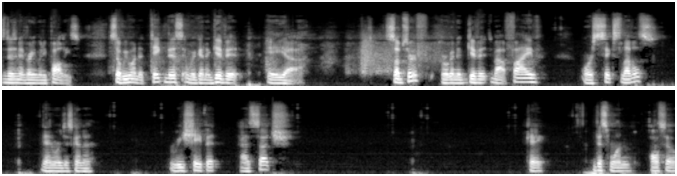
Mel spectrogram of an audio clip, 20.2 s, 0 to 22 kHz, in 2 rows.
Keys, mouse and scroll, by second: 1.5 click, 3.7 ctrl+3, 5.7-11.7 drag, 9.6 Tab, 10.2 ctrl+r, 12.0 ctrl+r, 14.1 ctrl+r, 16.1 ctrl+r, 19.9 Tab.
